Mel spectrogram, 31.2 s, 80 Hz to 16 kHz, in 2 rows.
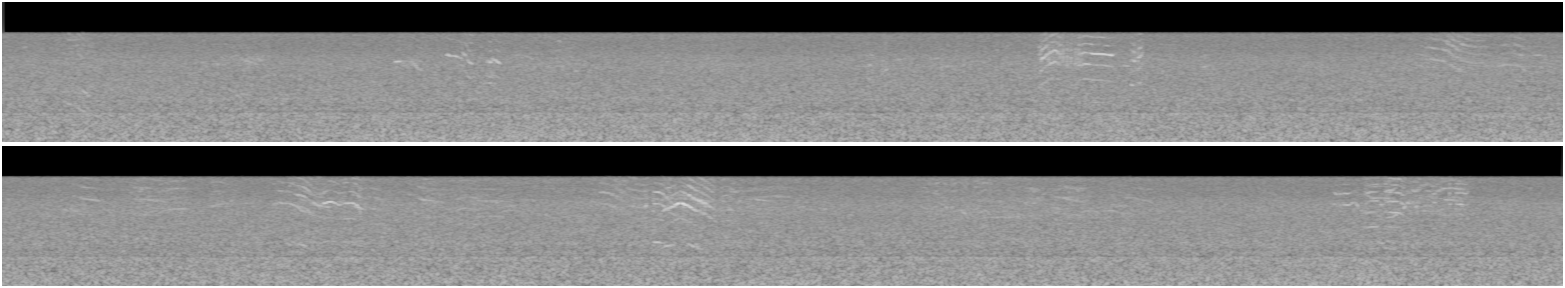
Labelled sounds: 10.4	11.2	Pacific white-sided dolphin, 2.2 to 8.0 kHz
14.2	14.9	Pacific white-sided dolphin, 3.6 to 6.0 kHz
16.4	17.5	Pacific white-sided dolphin, 3.4 to 4.8 kHz
18.3	19.3	Pacific white-sided dolphin, 2.9 to 6.8 kHz
19.8	20.0	Pacific white-sided dolphin, 4.2 to 4.7 kHz
21.6	22.7	Pacific white-sided dolphin, 3.0 to 5.5 kHz
23.2	23.5	Pacific white-sided dolphin, 4.7 to 4.9 kHz
25.5	26.5	Pacific white-sided dolphin, 2.8 to 6.3 kHz
28.9	29.5	Pacific white-sided dolphin, 4.5 to 6.5 kHz
30.0	30.3	Pacific white-sided dolphin, 5.4 to 6.0 kHz

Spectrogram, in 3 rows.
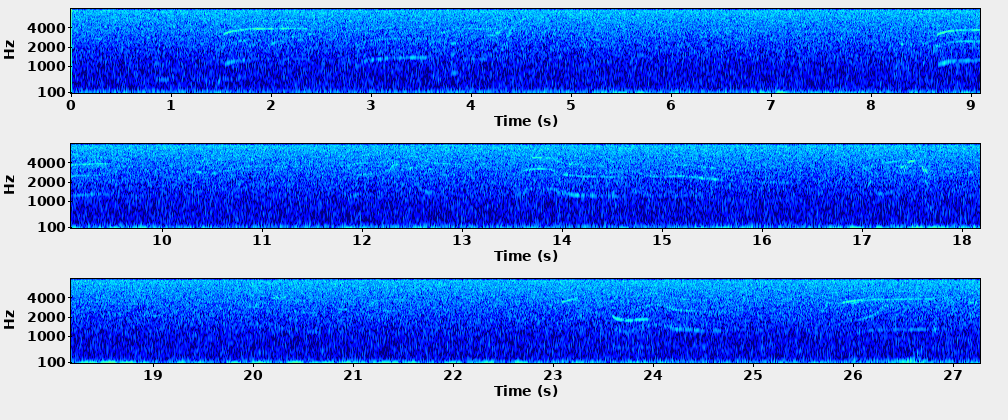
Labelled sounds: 1.5	2.4	killer whale, northern resident, 1.1 to 4.0 kHz
3.1	3.6	killer whale, northern resident, 1.3 to 2.8 kHz
3.9	4.2	killer whale, northern resident, 3.8 to 3.9 kHz
8.6	9.5	killer whale, northern resident, 1.0 to 3.9 kHz
11.9	13.0	killer whale, northern resident, 2.5 to 4.0 kHz
13.6	14.4	killer whale, northern resident, 1.2 to 4.9 kHz
15.3	15.7	killer whale, northern resident, 2.1 to 2.4 kHz
18.8	19.1	killer whale, northern resident, 2.0 to 2.2 kHz
23.6	24.5	killer whale, northern resident, 1.2 to 2.9 kHz
25.8	26.9	killer whale, northern resident, 1.8 to 4.1 kHz

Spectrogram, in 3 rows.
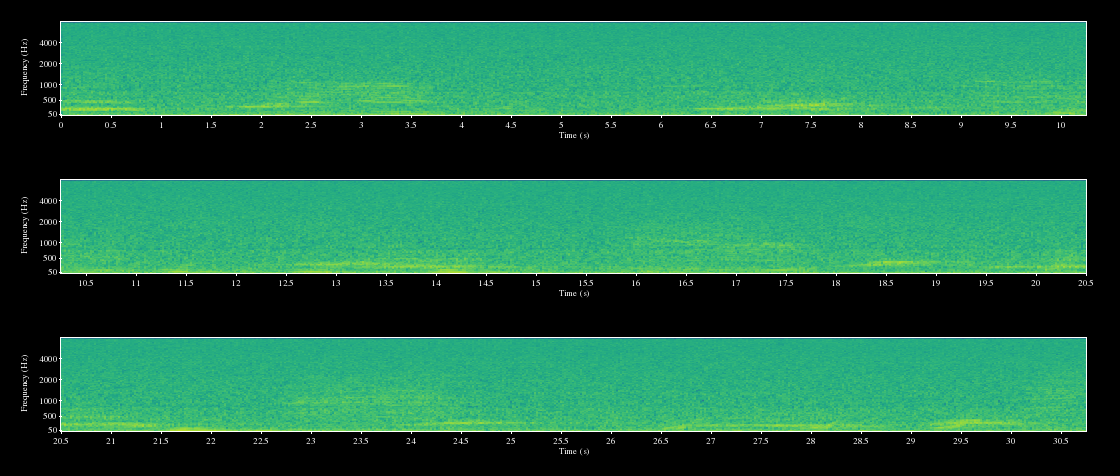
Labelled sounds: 2.7	3.4	humpback whale, 0.80 to 1.1 kHz
22.7	23.0	humpback whale, 0.86 to 1.1 kHz

